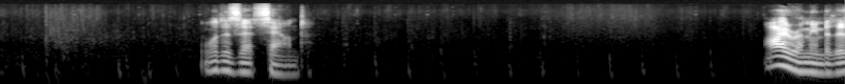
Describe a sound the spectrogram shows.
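A horse's hooves thud softly on grass at a walk.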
